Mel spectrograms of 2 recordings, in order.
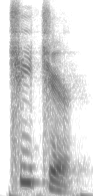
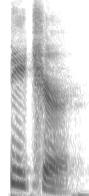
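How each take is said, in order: First: The first sound is a 'ch' sound. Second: The first sound is a plain 't' sound. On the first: The speaker calls it wrong. "que a gente comete esse erro, né, de falar teacher?" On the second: The speaker calls it right. "o T e o D vão ter a pronúncia de t"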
